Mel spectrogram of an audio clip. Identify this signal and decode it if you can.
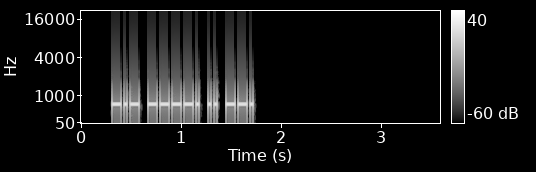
Morse code, heard as a keyed tone, about 40 wpm, 700 Hz. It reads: K9IG
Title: Call Signs Repeated 2x - 40wpm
